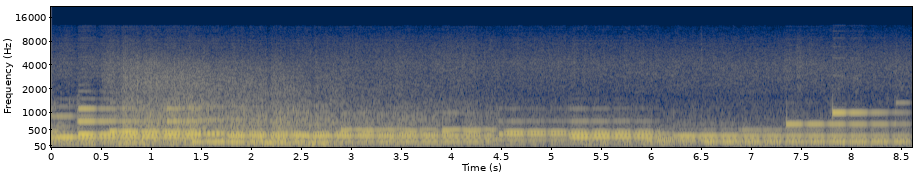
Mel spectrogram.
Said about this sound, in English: thunder, bring in the thunder.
